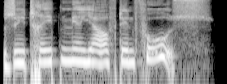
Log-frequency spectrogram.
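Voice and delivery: high, dainty voice; a prim little lace scolding; delicate complaint. Acted. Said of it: "mit zarter Stimme".

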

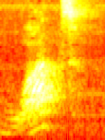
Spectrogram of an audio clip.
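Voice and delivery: WHAT sliding up from bottom to top; rising second tone. Shown as a demonstration. Teacher likening second tone to English, rising What. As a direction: lift What like a surprised question. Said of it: "second tone from bottom to the top".

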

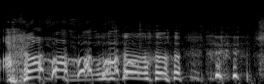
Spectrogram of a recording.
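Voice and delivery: bright laugh rising up; amused laugh. Real, not acted. Cười vì câu hỏi. (tiếng cười thích thú)

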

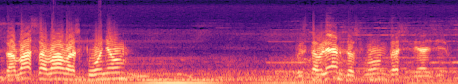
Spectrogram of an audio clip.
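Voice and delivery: answering over a walkie-talkie; crackly radio reply. Real, not acted. Radio reply, patrol boat.

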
